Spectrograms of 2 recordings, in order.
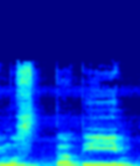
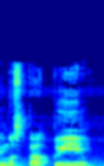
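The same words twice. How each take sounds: First: The q sound is light and thin. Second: The q sound is heavy and thick. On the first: The speaker calls it right. "qafnya kasroh, dikurangi ketebalannya" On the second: The speaker calls it wrong. "Jangan baca nanti mustaqim"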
